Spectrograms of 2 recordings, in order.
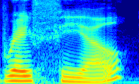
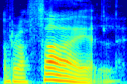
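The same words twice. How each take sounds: First: The stress is not on the middle syllable. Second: The stress is on the middle syllable. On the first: This is the modern Latin pronunciation. "that's our Latin, our modern Latin pronunciation" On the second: This is the Hebrew pronunciation. "the Hebrew would say Raphael, Raphael. And so with the stress being in the middle of the word"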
